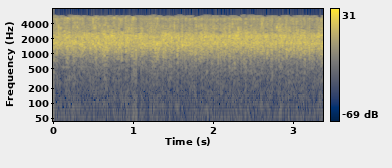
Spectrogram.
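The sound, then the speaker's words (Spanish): Steady, dense applause from an audience for a letter from Dr Isaac Paredes Cuervo, head of the first Cuban medical mission, held by the Hospital de Ojos; a loud continuous wash of many hands clapping with no pauses and no voices. “Vamos a pedir un fuerte aplauso para esta carta que quedó en poder de la dirección del Hospital de Ojos.”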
